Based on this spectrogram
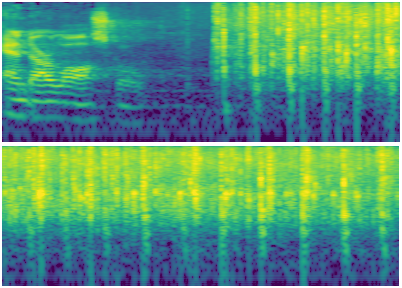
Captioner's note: applause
